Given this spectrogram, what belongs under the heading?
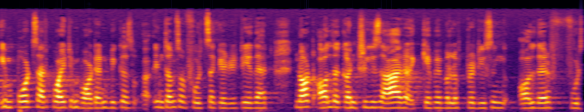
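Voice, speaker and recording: A woman from Nepal with a Nepali accent, speaking as a conference panelist in a hesitant, halting way, thinking aloud as she makes her points. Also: medium pitch. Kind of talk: semi-spontaneous panel remarks on trade policy. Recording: echoey hall with long reverb.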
